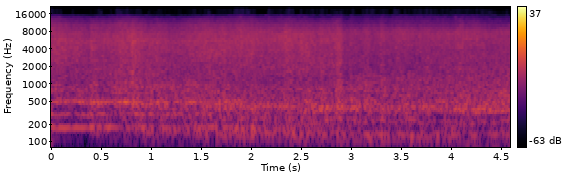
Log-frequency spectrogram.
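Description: Iron Man stock cars racing at Rapid Speedway make a steady roar of engines, continuous and fairly loud, with no voices over it.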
